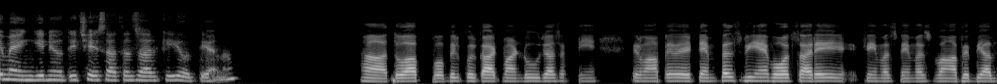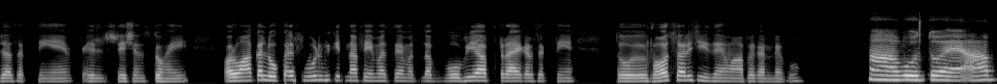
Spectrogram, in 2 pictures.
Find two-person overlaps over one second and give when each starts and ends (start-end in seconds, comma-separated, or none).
none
